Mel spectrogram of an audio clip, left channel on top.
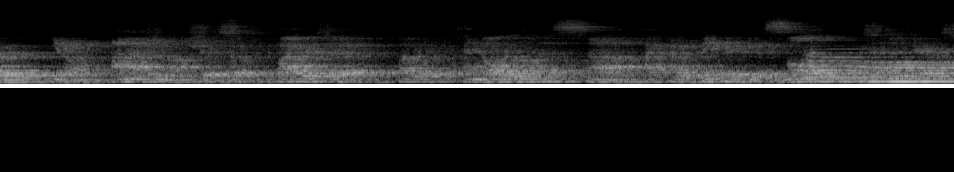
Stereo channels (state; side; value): silent; right; digital silence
